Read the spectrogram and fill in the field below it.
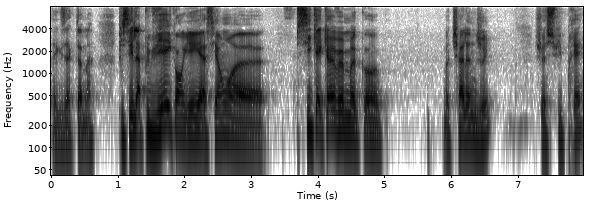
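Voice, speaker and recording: On a very clean recording with a silent background, a man with a Gaspésie accent and medium pitch speaks at a very slow pace, with long, frequent pauses and lively intonation. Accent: Gaspésie Quebec French. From Quebec, Gaspésie (Grande-Vallée). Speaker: historian lecturer. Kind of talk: public lecture with audience questions. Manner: casual, hesitant with fillers.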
